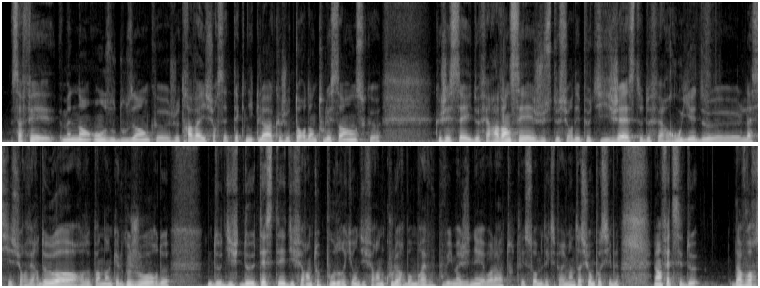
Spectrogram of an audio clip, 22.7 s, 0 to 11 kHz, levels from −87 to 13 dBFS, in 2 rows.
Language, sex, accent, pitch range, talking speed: French, male, French, 115-140 Hz, 190 wpm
